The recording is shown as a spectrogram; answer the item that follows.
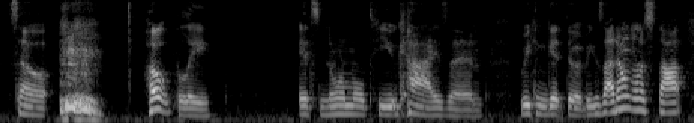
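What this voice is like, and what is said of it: Hoarse, sick-sounding voice. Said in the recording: “I know that my voice does not sound normal, and that's because I'm currently sick right now... losing my voice a little bit. Or if I sound hoarse”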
